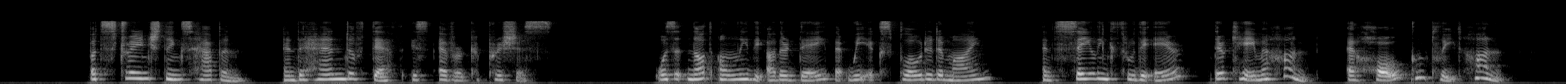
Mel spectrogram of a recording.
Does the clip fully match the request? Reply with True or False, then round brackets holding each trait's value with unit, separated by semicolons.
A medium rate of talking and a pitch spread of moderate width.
True (145 wpm; 3.6 semitones)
